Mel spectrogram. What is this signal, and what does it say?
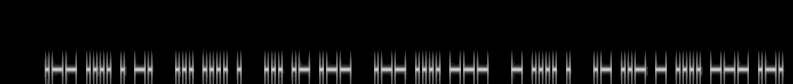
Morse code, heard as a keyed tone, about 34 wpm, 700 Hz. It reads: WHEN SHE SAW WHO THE AUTHOR
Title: Sentences from Top 1200 Words 35wpm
